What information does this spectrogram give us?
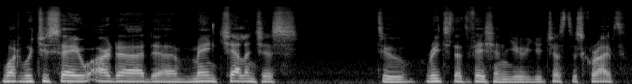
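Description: A man's voice: medium pitch, flat delivery, takes it slowly, gravelly, no echo. A man in his thirties interviewing guests outdoors, friendly and questioning, on a lapel mic. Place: outdoors at an industrial port site.

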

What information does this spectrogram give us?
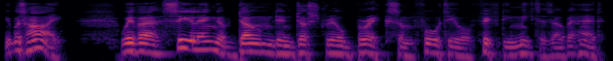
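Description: Male narrator, mid-pitched voice, scripted audiobook fiction reading. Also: normal speed, a bit bright, husky.

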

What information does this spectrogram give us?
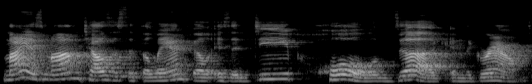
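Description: Woman reading as an eager, bright-voiced storybook dog. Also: fairly low pitch, slow, exaggerated voice. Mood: curious, explaining. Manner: expressive, simple, emphatic storybook delivery. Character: eager, curious family dog narrating his recycling day. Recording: roomy echo around the voice.

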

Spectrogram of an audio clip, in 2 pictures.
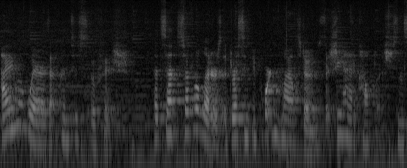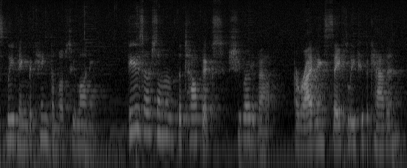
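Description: A reader voicing an earnest, gentle young husband and father-to-be in a storybook tale, speaking plainly and sincerely. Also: medium pitch, roomy sound, close to an everyday voice, rough recording. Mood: formal. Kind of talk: reading a story's dialogue and letter.

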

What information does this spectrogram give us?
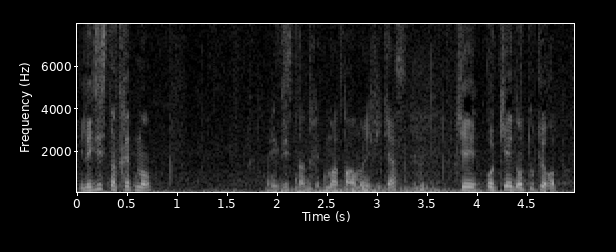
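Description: A man's voice: on the high side, fast. A man in his thirties in pain, rambling in slangy casual talk to his followers while filming himself on a phone outdoors. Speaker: vlogger. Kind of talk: casual vlog. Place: outdoors among trees and bushes. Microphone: phone held at arm's length. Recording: noisy outdoor phone recording. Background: outdoor ambience.

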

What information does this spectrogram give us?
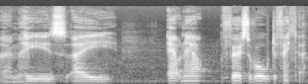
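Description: Flat-voiced Australian coach at a press table. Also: male voice, on the low side, slight background noise. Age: middle-aged. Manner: measured, many fillers and restarts. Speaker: football coach. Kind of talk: post-match press conference answers. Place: press conference room with sponsor backdrop. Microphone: table microphone.

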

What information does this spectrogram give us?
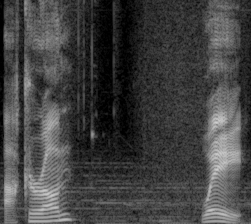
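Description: A man's voice: mid-range voice, big pitch swings, very slow, fairly bright tone, soft background music. A male streamer chatting casually and reacting to a game in an informal, sweary, exclamatory way.

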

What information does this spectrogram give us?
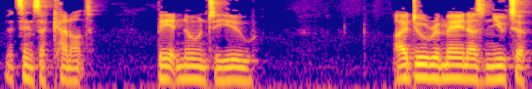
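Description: A man's voice: on the low side, flat delivery, normal speed, darkish tone, lightly acted. Man acting a stern, weary old duke. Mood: weary resignation. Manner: declamatory verse, stern then resigned. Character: weary, principled old duke, rebuking yet powerless uncle.

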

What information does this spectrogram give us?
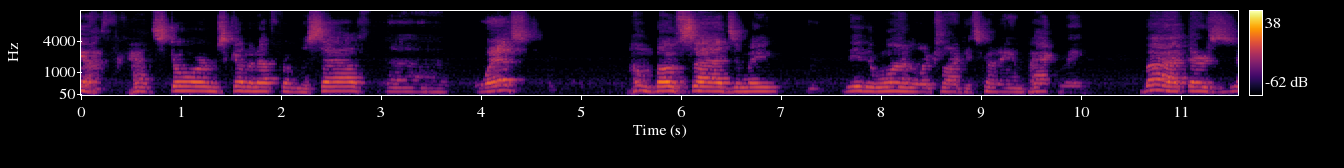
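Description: A man's voice: sits high, darkish tone. A man giving unscripted weather radar commentary as host of an amateur radio net. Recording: distant mic in echoey room.

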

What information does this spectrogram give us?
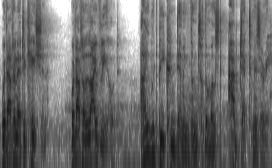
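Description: Deep-voiced, dignified colonial gentleman. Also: sing-song, fast talker. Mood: indignant, proud. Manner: formal, eloquent, grave. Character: dignified wealthy colonial planter and earnest reformer, proud. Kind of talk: game cutscene voice acting, period drama.

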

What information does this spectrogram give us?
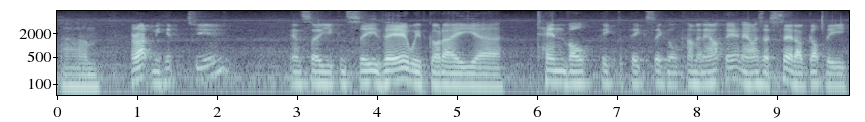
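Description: A man presenting a hands-on electronics demonstration in a casual, halting way, thinking aloud as he works. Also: on the low side, a bit bright, slight background noise. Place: indoor electronics workbench.

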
